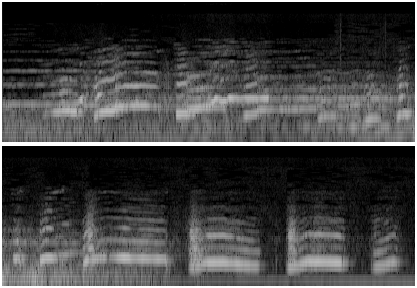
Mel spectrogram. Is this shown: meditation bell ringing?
no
